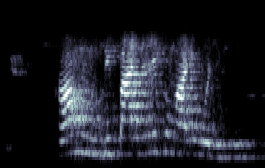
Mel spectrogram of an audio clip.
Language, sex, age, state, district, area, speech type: Maithili, female, 30-45, Bihar, Sitamarhi, rural, conversation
